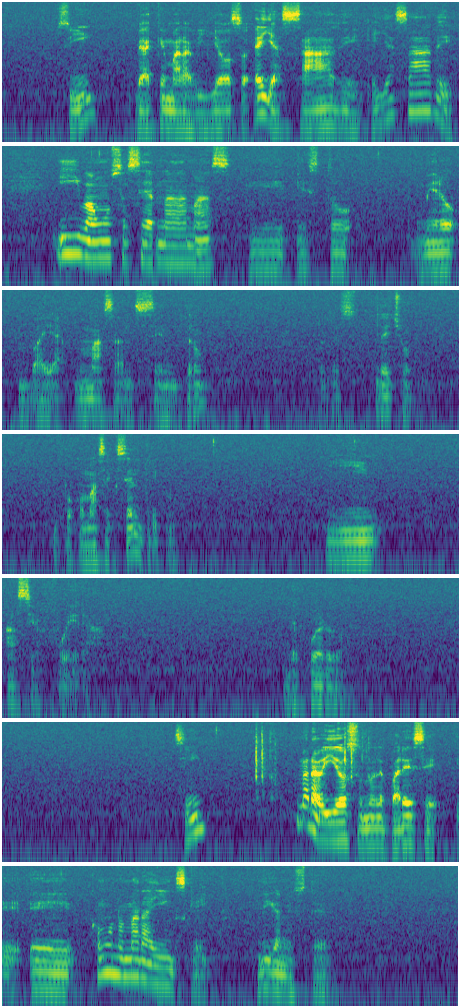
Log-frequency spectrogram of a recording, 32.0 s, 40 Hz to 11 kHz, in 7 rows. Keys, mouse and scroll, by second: 5.4 click, 8.3-16.2 drag, 17.2-25.2 drag, 25.7 alt+Tab, 26.5 alt+Tab, 28.0-31.9 drag.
